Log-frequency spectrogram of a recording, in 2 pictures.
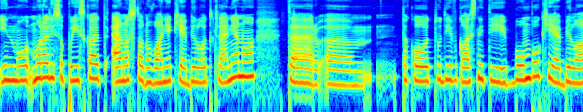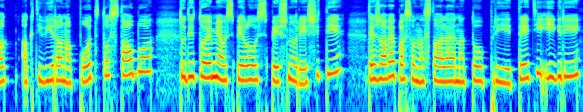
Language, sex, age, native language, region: Slovenian, female, 18-29, Slovenian, Drava region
